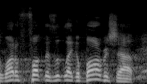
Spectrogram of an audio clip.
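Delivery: normal talking voice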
